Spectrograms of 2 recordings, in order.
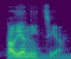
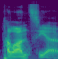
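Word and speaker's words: Паляниця: I noticed that John JP was struggling with it, like Palancia or something like that. That's an important word. If you're going to come to Ukraine, it's an important word that you should learn how to pronounce. Polyanitsia. It's that Y is like a yeet sound.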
